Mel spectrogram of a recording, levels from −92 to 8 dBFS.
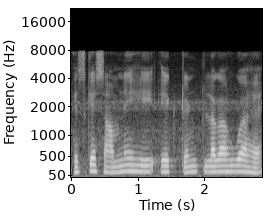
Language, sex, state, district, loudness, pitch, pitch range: Hindi, male, Madhya Pradesh, Umaria, -14 LUFS, 135 Hz, 125-140 Hz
